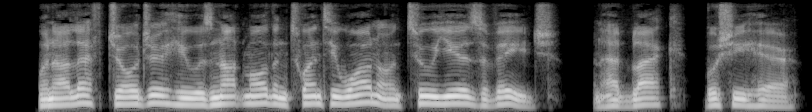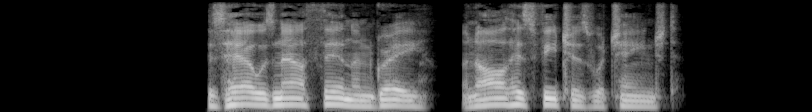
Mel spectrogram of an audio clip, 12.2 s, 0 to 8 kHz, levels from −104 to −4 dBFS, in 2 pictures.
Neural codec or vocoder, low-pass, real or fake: none; 7.2 kHz; real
